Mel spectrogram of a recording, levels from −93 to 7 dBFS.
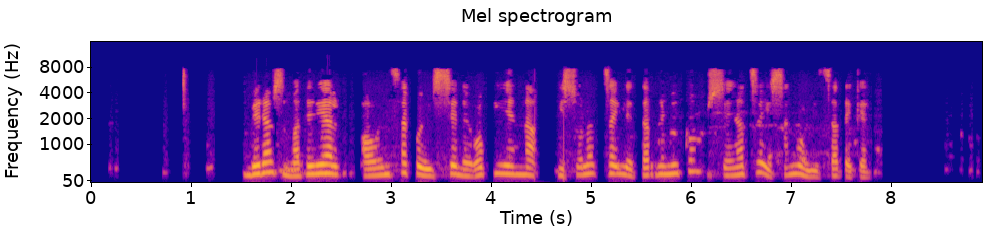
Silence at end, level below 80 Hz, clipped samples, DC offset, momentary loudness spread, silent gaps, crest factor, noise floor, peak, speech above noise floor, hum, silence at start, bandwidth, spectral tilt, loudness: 1.05 s; -68 dBFS; under 0.1%; under 0.1%; 12 LU; 0.99-1.14 s, 1.25-1.51 s, 2.64-2.69 s, 4.58-4.62 s, 5.07-5.11 s; 18 dB; under -90 dBFS; 0 dBFS; over 72 dB; none; 0.9 s; 8 kHz; -3.5 dB/octave; -18 LUFS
